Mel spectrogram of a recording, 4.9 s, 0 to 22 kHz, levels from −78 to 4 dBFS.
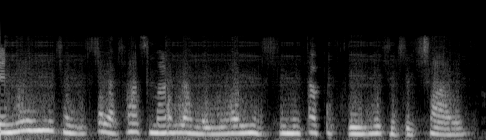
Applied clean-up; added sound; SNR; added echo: neural separator model SepFormer DNS4.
